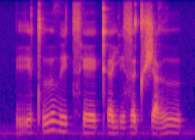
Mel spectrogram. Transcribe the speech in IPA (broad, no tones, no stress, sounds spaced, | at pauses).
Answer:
rʲ ə tʼ ɯ ð i t͡sʰ e kʰ ɛ j i z ə tʲ ʃ a ɣ ɯ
